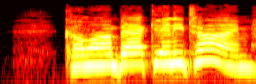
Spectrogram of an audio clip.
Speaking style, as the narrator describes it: Howard Mitla shouted

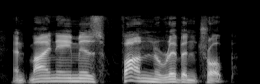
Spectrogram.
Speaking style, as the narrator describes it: he shouted

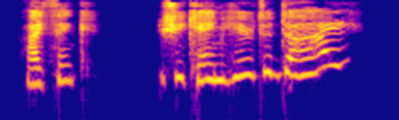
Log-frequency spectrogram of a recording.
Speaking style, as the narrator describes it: His voice rose impossibly on the last word, making a squeak like an unoiled hinge

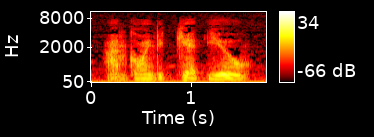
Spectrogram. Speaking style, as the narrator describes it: Norris Ridgwick whispered

